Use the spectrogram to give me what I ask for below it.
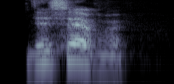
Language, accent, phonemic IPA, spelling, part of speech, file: French, Canada, /de.sɛʁv/, desservent, verb, LL-Q150 (fra)-desservent.wav
- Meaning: third-person plural present indicative/subjunctive of desservir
